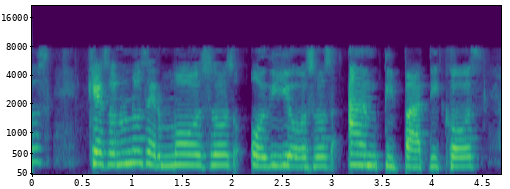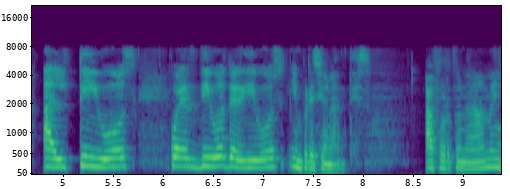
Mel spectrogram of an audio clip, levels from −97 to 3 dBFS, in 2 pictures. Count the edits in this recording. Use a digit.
1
